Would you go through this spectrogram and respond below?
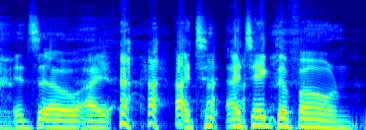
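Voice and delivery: high, loud, through laughter; laughing. Real, not acted. Storyteller resuming after his own joke, laughing loudly. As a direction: carry on telling it while cracking up.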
